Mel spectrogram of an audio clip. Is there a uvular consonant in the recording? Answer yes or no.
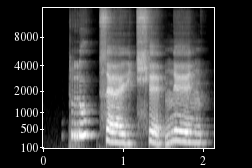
no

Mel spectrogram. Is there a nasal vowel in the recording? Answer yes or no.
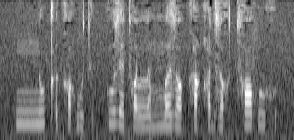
no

